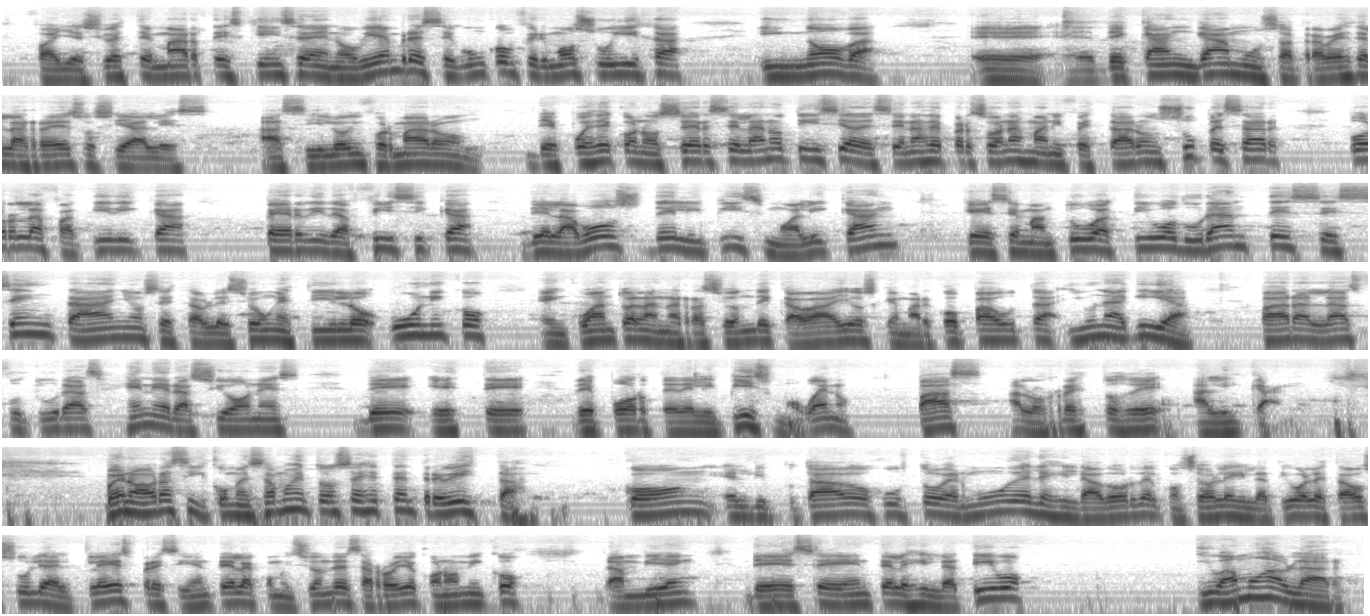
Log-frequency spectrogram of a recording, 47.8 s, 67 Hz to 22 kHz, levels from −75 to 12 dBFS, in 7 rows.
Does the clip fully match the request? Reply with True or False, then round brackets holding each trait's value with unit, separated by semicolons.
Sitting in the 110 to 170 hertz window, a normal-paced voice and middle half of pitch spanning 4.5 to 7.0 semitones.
True (135 Hz; 155 wpm; 5.1 semitones)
